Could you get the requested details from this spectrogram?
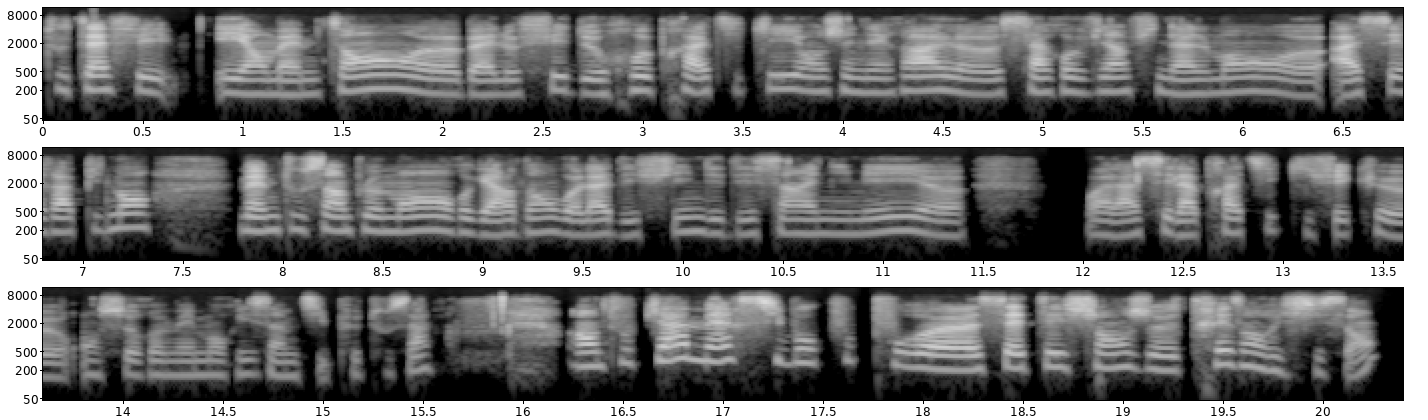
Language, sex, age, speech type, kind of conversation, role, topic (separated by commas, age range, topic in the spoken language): French, female, 45-49, conversation, podcast, host, Comment transmets-tu ta langue aux plus jeunes ?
